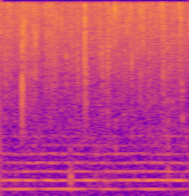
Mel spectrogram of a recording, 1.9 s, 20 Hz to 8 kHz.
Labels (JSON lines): {"label": "biophony, midshipman", "recorder": "SoundTrap 500"}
